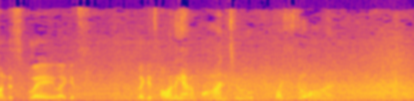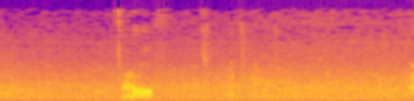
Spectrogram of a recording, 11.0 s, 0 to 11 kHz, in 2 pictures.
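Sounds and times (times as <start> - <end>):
steady rushing noise: 0.6 - 9.2.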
